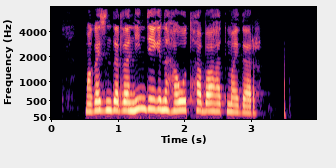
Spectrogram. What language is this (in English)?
Bashkir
